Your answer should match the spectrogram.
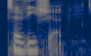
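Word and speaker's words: Taversha: Yes, there is an R in my name, and it's pronounced Tavisha.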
